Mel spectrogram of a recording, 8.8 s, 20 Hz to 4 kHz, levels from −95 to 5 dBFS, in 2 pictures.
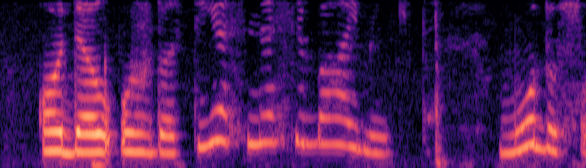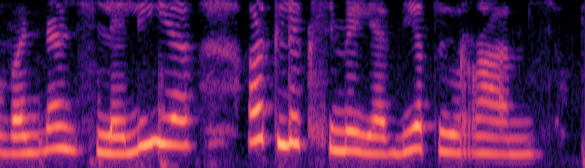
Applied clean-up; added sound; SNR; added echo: none; none; none; none.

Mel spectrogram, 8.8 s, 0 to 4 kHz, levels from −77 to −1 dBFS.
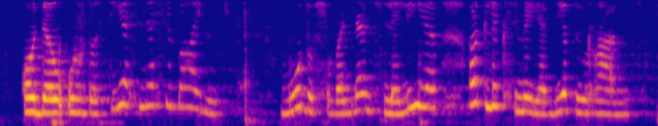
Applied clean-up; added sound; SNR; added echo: none; none; none; reverberation time 0.9 s.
